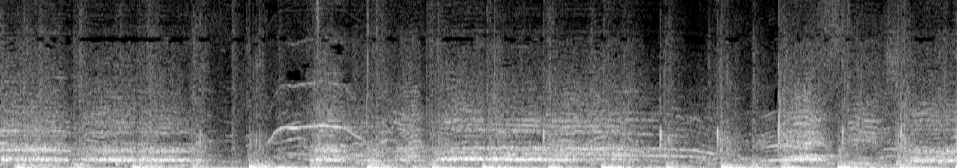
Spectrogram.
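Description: Football supporters' crowd singing a chant together over a steady, regular drum beat.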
